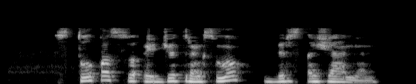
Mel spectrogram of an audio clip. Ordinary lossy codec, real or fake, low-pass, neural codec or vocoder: MP3, 32 kbps; fake; 5.4 kHz; codec, 16 kHz, 8 kbps, FreqCodec, larger model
